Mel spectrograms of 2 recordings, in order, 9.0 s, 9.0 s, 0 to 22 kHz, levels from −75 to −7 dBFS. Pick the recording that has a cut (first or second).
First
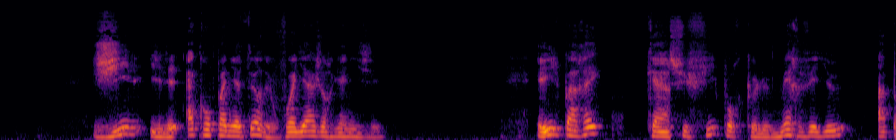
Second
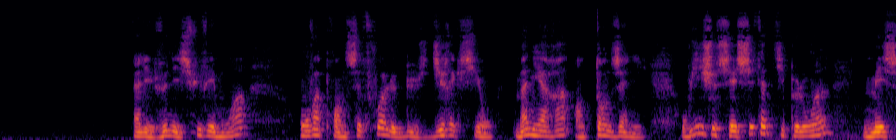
first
